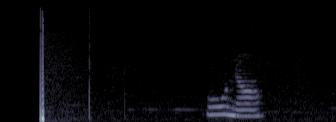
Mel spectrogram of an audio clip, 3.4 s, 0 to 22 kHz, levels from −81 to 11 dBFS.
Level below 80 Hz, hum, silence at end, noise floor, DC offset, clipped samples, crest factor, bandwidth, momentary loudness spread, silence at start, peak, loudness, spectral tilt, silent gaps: -50 dBFS; none; 0.75 s; -66 dBFS; under 0.1%; under 0.1%; 30 dB; 16.5 kHz; 27 LU; 0.4 s; -6 dBFS; -33 LUFS; -7 dB/octave; none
